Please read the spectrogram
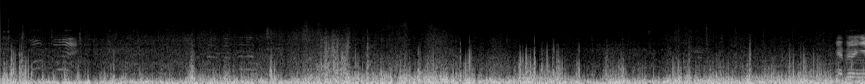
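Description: Heavy wind buffeting a moving camera's microphone as a low, steady rumble, with faint voices at times.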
